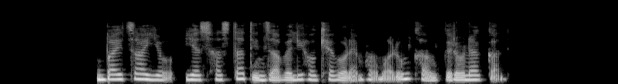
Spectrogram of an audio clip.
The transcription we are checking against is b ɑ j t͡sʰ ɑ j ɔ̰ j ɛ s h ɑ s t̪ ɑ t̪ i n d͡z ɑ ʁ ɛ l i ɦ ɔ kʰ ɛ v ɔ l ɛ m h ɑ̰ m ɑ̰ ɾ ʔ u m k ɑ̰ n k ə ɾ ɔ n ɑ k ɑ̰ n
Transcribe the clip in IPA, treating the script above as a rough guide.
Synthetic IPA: b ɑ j t͡sʰ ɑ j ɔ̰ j ɛ s h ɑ s t̪ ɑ t̪ i n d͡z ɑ v ɛ l i ɦ ɔ kʰ ɛ v ɔ ɾ ɛ m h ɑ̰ m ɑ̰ ɾ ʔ u m kʰ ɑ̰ n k ə ɾ ɔ n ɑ k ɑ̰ n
